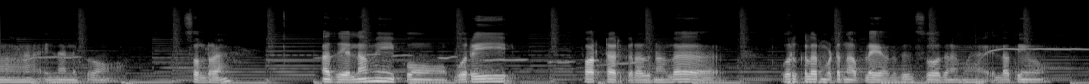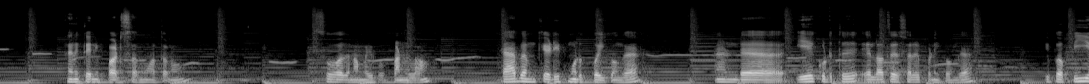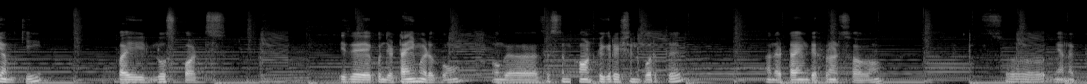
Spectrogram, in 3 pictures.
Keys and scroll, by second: 17.2 Tab, 19.0 a, 21.0 p.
